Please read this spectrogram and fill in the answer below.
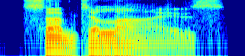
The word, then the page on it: subtilize: British English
